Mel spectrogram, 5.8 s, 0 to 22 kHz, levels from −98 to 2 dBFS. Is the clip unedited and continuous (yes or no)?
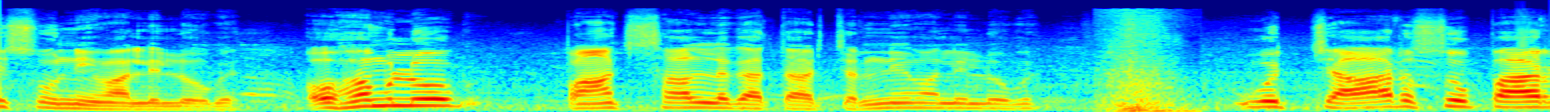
no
